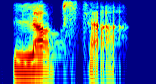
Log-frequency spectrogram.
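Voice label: "lobster", Indian English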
